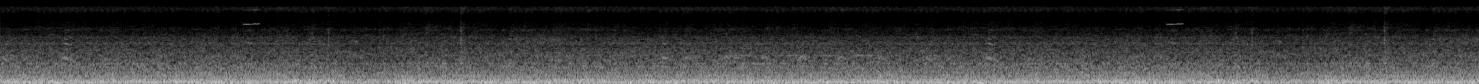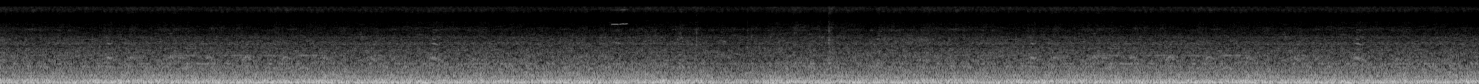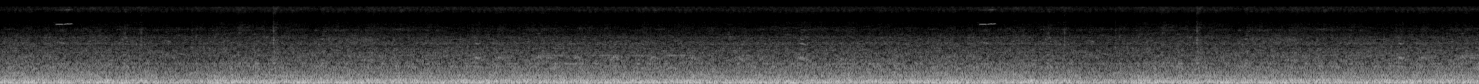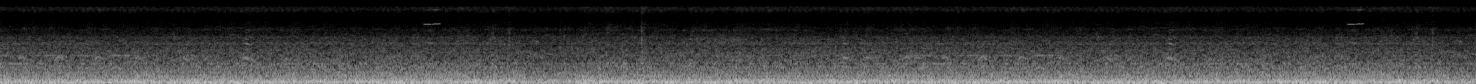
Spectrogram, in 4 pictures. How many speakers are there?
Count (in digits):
0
